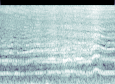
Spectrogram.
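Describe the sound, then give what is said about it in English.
A small, fast drone flying in sport mode whines with a high, steady buzz, its pitch briefly rising and dipping as it zips past. No one speaks. “It sounds very different from some of the other bigger drones that have bigger propellers.”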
